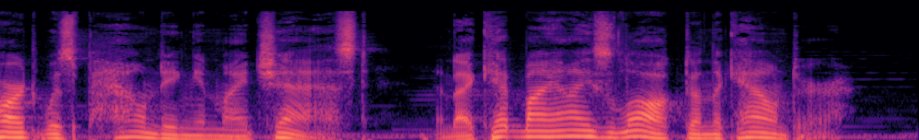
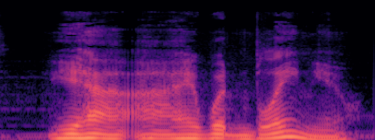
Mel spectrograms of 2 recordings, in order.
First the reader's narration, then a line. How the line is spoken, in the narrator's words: I nervously chuckled and just replied with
